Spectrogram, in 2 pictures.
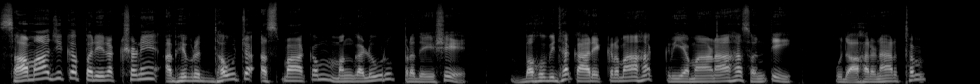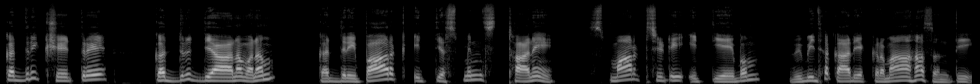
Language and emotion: Sanskrit, neutral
